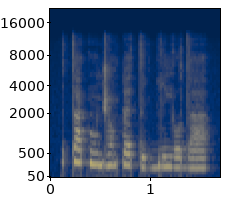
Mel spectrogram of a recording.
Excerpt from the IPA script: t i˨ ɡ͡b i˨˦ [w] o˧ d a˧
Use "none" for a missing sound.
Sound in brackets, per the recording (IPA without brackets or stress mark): j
